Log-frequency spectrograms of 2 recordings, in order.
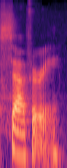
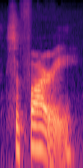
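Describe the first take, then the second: First: The stress is not on the second syllable. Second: The stress is on the second syllable. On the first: The speaker calls it wrong. "not safari" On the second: The speaker calls it right. "the stress is on the second syllable, so it is pronounced as safari"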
